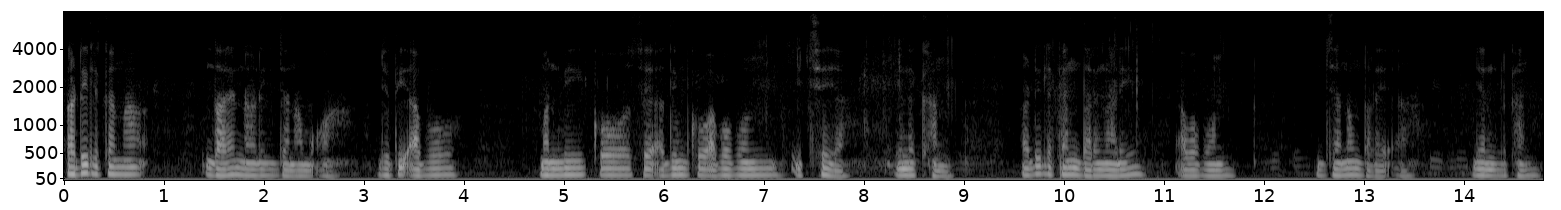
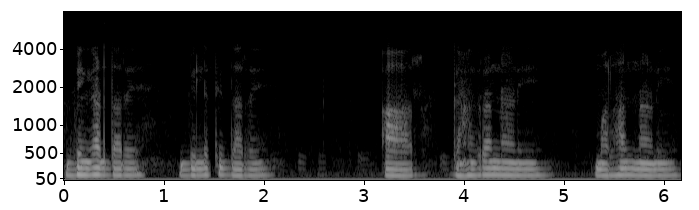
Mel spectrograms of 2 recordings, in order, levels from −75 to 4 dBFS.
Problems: low volume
